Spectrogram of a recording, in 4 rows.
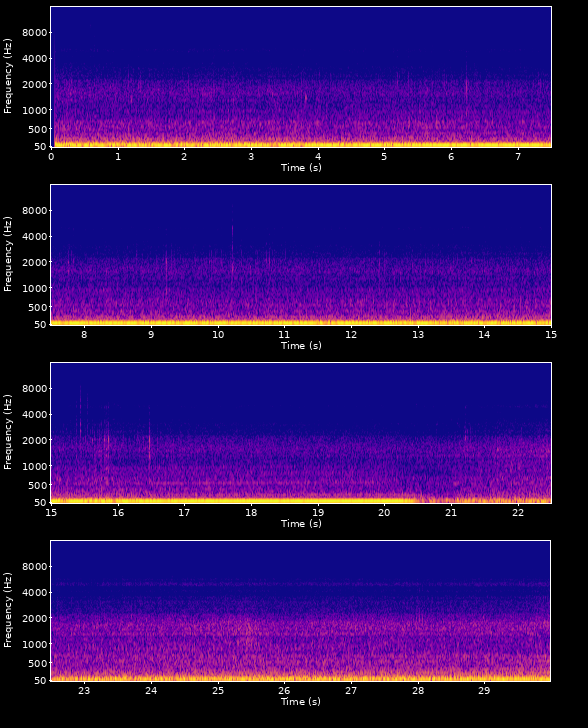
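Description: Westfield sports car with a Ford 1.8 Zetec four-cylinder engine under way, heard from a camera on the bonnet: a steady low drone of engine and rushing air. About two-thirds through the level drops suddenly, then builds gradually again with a faintly rising engine note.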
